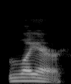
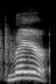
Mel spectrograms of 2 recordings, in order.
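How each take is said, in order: First: Lair как «лойер», с неверным дифтонгом; mispronounced Lair. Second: Lair as lay-er, high and loud; corrected Lair. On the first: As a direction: say Lair wrongly, like loyer. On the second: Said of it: "she says that". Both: Shown as a demonstration.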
